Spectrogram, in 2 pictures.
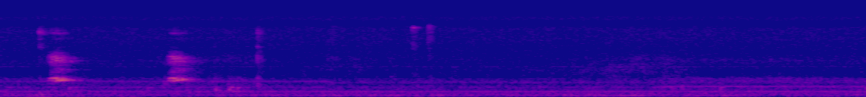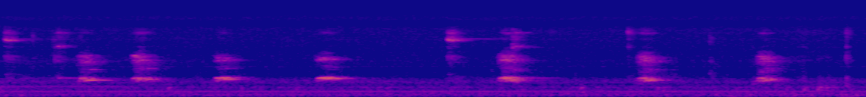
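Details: Asahi, a pet Border Collie indoors, barking at the doorbell chime out of habit during training against it: two sharp barks, a pause, then a run of about ten clipped barks roughly a second apart over a steady low household hum.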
